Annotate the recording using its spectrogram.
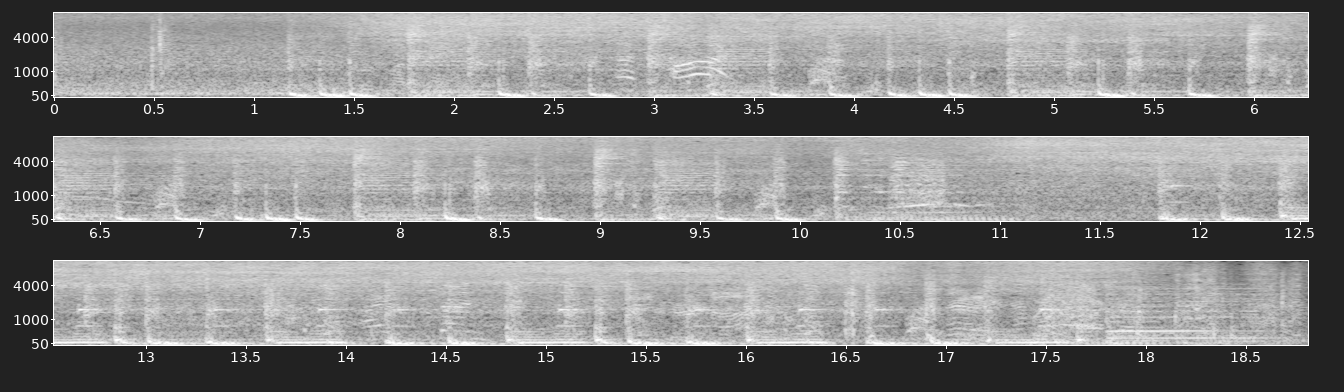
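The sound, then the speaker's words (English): An automatic cutting machine, guided by an electronic eye following a pattern, cuts a piece of armor plate out of steel with a loud, steady hissing roar, broken by irregular low thumps and clanks that continue throughout without any talking. “This part of the machine is the electronic eye. It follows this pattern, and it will cut out over here on the steel the piece of armor plate that will match this.”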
